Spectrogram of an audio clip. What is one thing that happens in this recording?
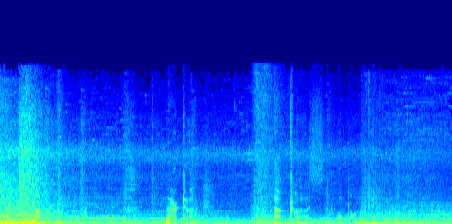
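Magic spells whoosh and shimmer in bursts.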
